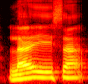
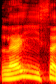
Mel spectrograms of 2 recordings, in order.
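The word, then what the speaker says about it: ليس: beratkan kepada Laisa banyak baca Laisa pakai e Laisa Laisa yang benar pakai i lahum tho amun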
